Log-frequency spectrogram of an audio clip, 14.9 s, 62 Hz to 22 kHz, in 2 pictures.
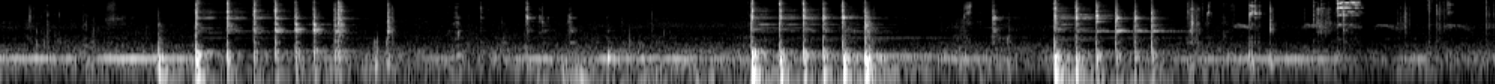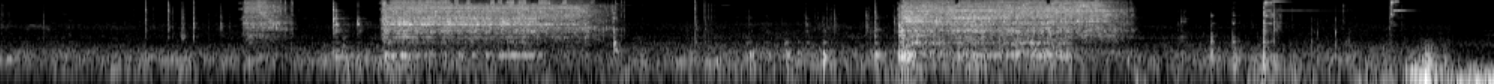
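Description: Ratchet spinning off the two caliper mount bolts on the rear brakes of a 2018 Toyota Sienna, heard as repeated bursts of rapid close clicking separated by pauses, with a couple of louder hiss-like scraping stretches near the end.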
